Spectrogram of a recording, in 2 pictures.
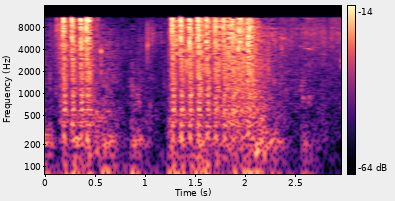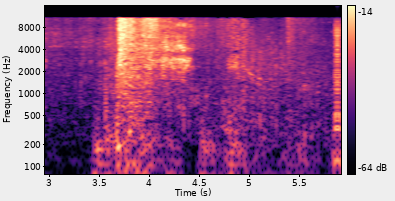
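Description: Loud automatic gunfire in a video game, long rattling bursts of rapid shots separated by short breaks, close and dominant.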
